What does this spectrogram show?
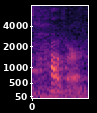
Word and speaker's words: hover: But you were smart and you remember that it's a short O on there. So it's hover.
